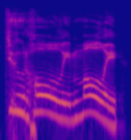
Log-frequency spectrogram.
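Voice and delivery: high, slow, drawn-out holy moly; mock amazement. A viewer reacting to the injury, high slow mock awe. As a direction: stretch it out like you can't believe it.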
